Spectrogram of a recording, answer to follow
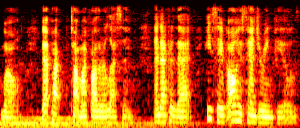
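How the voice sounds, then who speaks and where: Creaky-voiced woman reading bedtime stories. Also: a bass voice, normal speed, pushed and bright. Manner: nurturing, encouraging toward young listeners. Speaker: bedtime story reader and host. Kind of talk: bedtime storybook narration. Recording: dull, lo-fi home recording.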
